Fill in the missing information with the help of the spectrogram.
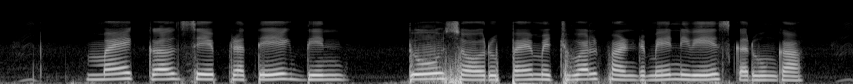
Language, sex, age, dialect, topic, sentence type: Hindi, female, 18-24, Kanauji Braj Bhasha, banking, statement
